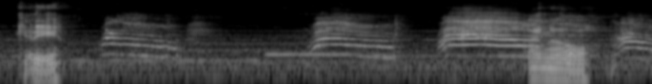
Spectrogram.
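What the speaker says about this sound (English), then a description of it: "this is a stray cat that I'm trying to find a home for" A young stray cat meows several times in drawn-out, rising cries, close and fairly loud, with a person speaking softly between the calls.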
